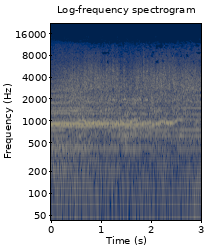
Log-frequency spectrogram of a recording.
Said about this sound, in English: the hopes for the show rise a little as a semi-truck seems eager to run both Shore and his friend down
